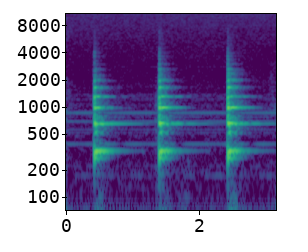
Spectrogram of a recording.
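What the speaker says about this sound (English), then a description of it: "This is the E note, and it sounds like this." Three separate bowed violin E notes on the D string at a steady mid pitch, each one starting sharply and fading, evenly spaced about a second apart, played alone with no talking.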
